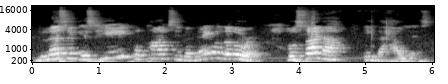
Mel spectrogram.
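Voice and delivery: scripture reading. Acted. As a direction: proclaim the verse to the congregation. Pastor reads Palm Sunday verse.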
